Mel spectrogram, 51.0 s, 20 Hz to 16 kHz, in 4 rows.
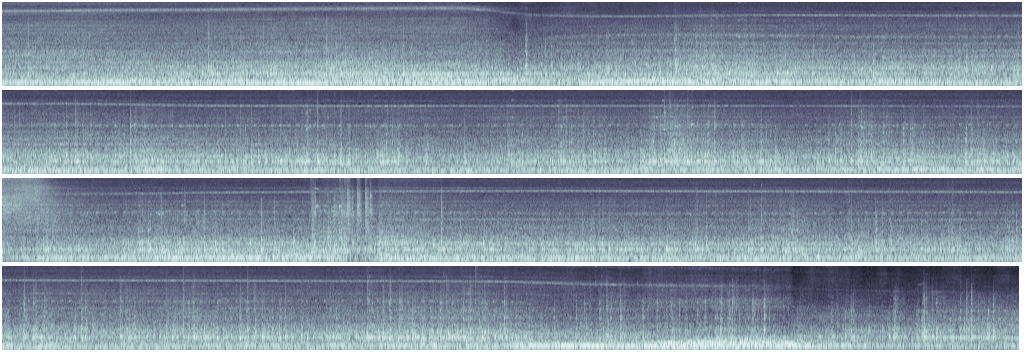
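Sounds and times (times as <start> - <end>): heavy vehicle engine rumble: 0.0 - 50.9
short air hisses: 25.5 - 26.5.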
